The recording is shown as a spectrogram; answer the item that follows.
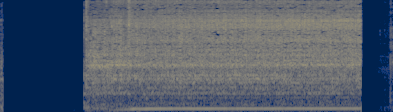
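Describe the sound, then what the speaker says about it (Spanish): A blender whirs steadily, grinding soaked soybeans with water into soy milk; the motor kicks on abruptly, holds a loud, even hum for about three seconds, then cuts off sharply. "Ahora lo vamos a licuar."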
